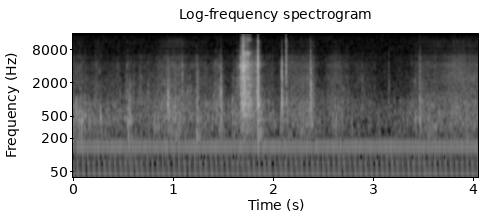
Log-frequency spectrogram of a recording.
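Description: A rifle bolt clicks as it is worked.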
